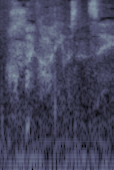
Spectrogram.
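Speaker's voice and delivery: hushed, incredulous whisper; whispered "oh my God"; whispered disbelief. Real, not acted. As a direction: breathe it out in disbelief. Whispered reaction after story.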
